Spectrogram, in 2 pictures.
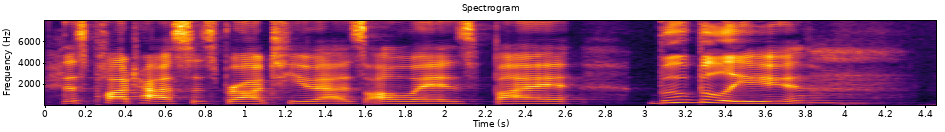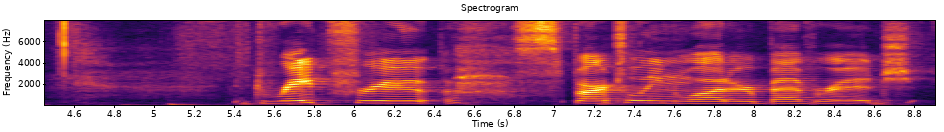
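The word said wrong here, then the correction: Bubly: It's pronounced bubbly. – Well, then why did they spell it like that? – I don't know.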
